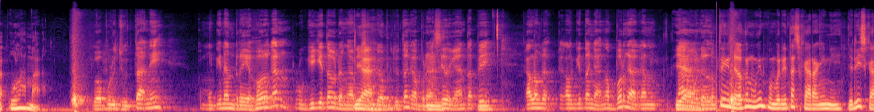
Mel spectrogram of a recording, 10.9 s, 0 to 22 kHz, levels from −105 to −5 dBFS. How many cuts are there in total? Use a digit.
2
